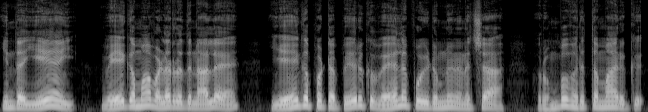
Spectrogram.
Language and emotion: Tamil, sad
